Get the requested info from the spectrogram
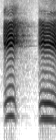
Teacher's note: जैसे आप बोलेंगे ई, तो आप पाएंगे आपकी जीभ तालु वाले स्थान को पूरी तरीके से स्पर्श कर रही है।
